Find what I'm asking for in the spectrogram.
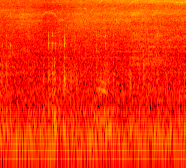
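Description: Air hisses steadily through a sausage stuffer as it is cranked down, a continuous soft rushing with faint mechanical clicks from the crank.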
